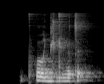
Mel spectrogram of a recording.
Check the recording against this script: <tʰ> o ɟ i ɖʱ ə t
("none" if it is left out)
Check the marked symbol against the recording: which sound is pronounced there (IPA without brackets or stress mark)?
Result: pʰ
